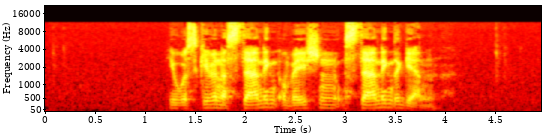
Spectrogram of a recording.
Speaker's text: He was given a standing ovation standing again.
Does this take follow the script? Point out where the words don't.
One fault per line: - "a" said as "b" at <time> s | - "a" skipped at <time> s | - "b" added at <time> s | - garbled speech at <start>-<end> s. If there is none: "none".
none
